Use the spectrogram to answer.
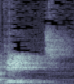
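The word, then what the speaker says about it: debt: ठीक आहे, तर याच्यानंतर बघा डेट असं त्याचं प्रोनाउन्सिएशन आहे. डेट म्हणजे कर्ज किंवा ऋण असा त्याचा अर्थ आहे. तर याच्यामध्ये देखील बी हा साइलेंट लेटर आहे.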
